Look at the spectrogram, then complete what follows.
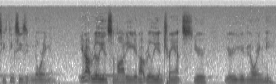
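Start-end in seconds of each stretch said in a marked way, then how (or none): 1.6-5.4 quick, hushed accusation; a hint of a suspicious king muttering fast; accusing king. King to the meditating sage, lightly voiced suspicion.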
